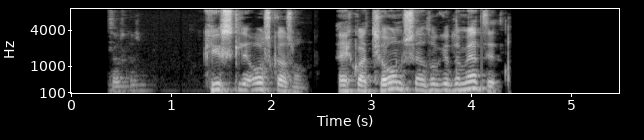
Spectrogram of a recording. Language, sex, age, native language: Icelandic, male, 60-69, Icelandic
